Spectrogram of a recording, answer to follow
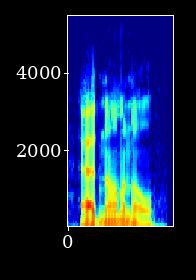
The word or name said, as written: adnominal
